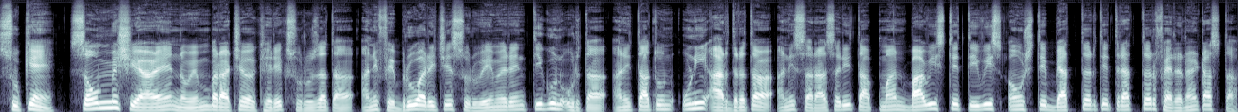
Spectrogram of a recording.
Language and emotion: Goan Konkani, neutral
